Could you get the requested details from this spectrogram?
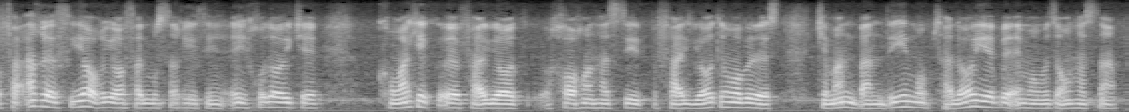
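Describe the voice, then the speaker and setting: A man's voice: mid-range voice, vocal fry. A man giving a religious sermon, reciting Arabic prayer lines and explaining each one in Persian, on a muffled lo-fi recording with faint background noise. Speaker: cleric.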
